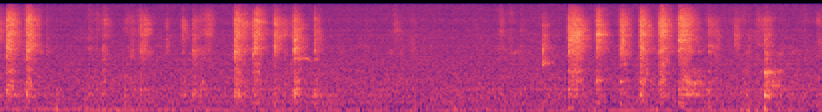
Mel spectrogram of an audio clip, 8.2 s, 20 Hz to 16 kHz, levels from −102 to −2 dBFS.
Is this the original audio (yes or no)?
no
